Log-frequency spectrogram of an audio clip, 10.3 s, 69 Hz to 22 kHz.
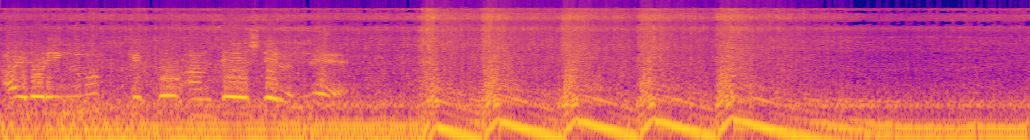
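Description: A Honda CB750 inline-four motorcycle engine idles.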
